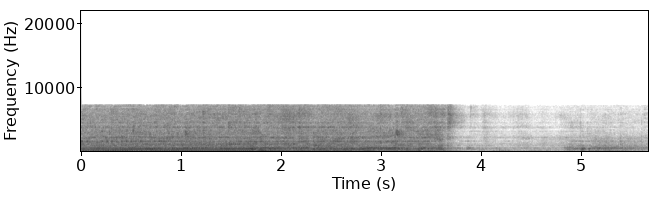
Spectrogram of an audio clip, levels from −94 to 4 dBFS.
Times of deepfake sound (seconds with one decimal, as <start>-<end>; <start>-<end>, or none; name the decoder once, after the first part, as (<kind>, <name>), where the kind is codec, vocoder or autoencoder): 1.7-5.1 (codec, SNAC)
